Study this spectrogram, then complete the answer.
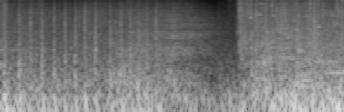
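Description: A rapid burst of gunfire rattles.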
